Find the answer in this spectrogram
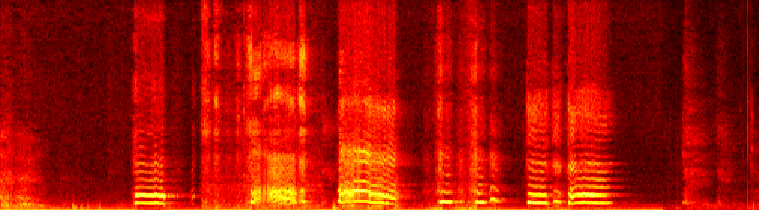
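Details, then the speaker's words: Short, breathy infant cries with an airy 'heh' onset, the breath pushed out by abdominal contraction: a discomfort cry, played by a paediatrician. "donc ce qui est caractéristique c'est le h en fait ça sort avec un avec un souffle donc ses leçons de l'inconfort"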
